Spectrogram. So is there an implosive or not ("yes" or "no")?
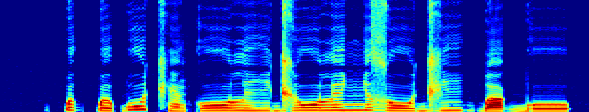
yes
